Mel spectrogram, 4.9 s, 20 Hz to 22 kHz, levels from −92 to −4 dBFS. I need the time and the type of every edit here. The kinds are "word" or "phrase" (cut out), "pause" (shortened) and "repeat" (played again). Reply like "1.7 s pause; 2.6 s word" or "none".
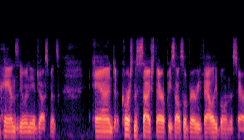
none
